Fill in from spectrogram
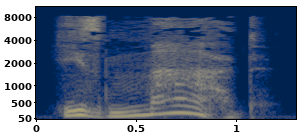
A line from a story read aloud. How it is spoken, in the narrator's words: whispered Bernard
